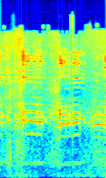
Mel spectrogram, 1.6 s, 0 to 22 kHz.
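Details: Egyptian geese give harsh, rapid honking alarm calls just after a fish eagle flies past, during an afternoon game drive on 17 September 2021 at a private game reserve in South Africa.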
